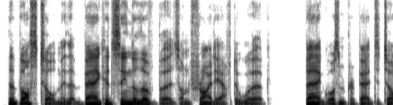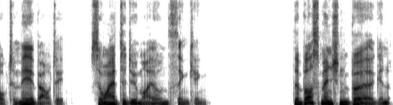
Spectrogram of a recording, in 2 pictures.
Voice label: Audiobooks Fiction Crime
